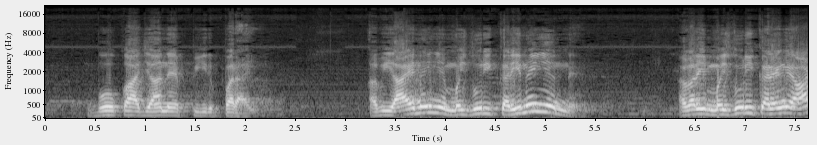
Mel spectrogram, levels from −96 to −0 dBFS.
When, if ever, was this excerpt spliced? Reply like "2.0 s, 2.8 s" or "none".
none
